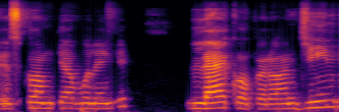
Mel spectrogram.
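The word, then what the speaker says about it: lac operon: तो ये क्या कहलाएगा, ये लैक ओपेरॉन कहलाएगा, लैक्टोज ओपेरॉन बोलेंगे, आप प्रोनाउंस इसको लैक ओपेरॉन कहते हैं।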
